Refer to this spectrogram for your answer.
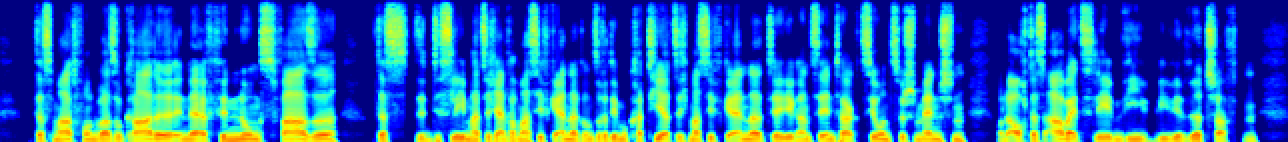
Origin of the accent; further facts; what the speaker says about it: Schleswig-Holstein, Germany; für mich als Schleswig-Holsteiner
